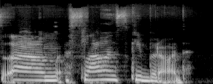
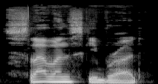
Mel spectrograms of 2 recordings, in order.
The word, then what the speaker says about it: Slavonski Brod: Before we keep going, teach me how to say it the right way. I want to come correct. – It's Slavonski Brod. – Slavonski Brod.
